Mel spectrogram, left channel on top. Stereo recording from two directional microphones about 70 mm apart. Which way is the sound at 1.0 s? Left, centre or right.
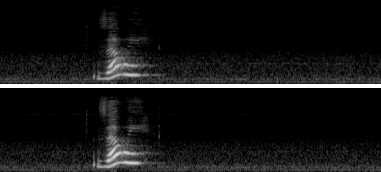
Right.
